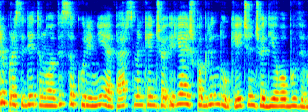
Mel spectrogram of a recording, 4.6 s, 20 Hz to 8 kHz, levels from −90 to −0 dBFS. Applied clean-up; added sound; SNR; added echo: none; none; none; reverberation time 0.2 s.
